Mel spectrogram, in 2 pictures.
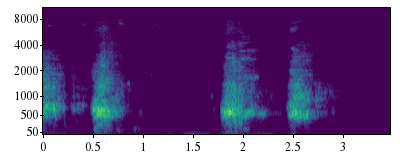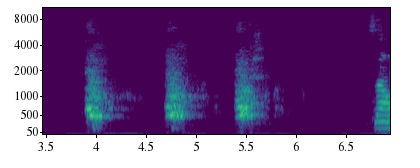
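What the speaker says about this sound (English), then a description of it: "Sound like somebody's dog is joining in on the party." A dog barks nearby, about eight sharp, loud barks coming singly or in quick pairs with short silent gaps between them.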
